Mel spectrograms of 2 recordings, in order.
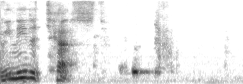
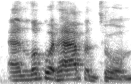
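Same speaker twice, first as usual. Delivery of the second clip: ordinary delivery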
